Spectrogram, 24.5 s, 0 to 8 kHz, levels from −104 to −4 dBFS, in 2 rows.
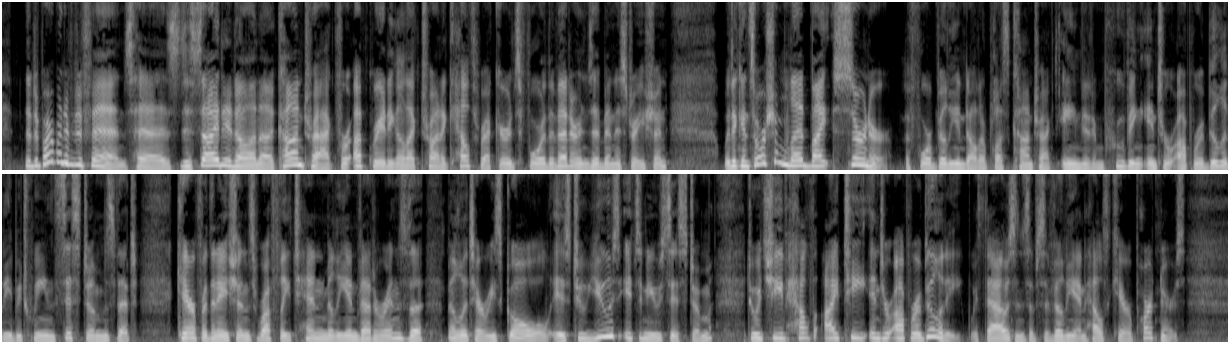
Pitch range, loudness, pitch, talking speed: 180-225 Hz, -31 LUFS, 195 Hz, 160 wpm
